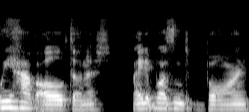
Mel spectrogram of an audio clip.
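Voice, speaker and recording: A woman speaks at a fairly slow pace in a very deep, low voice with monotone, flat intonation. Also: quiet background. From Ireland. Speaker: public speaking coach. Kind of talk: online workshop talk.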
